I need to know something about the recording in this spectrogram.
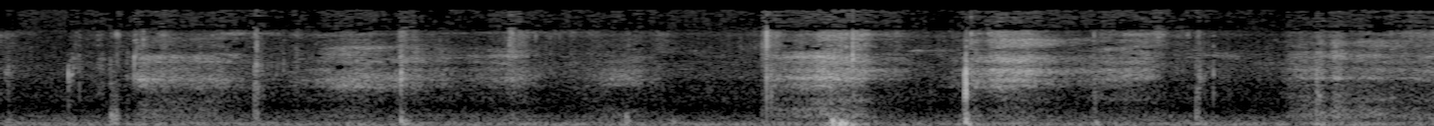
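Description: Footsteps crunch on a dirt path.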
